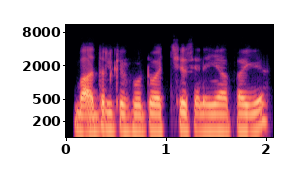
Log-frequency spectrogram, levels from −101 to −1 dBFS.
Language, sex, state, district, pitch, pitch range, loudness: Hindi, male, Uttar Pradesh, Gorakhpur, 135 Hz, 130-140 Hz, -20 LUFS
